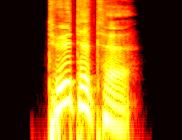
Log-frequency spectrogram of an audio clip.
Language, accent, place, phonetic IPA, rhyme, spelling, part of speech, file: German, Germany, Berlin, [ˈtøːtətə], -øːtətə, tötete, verb, De-tötete.ogg
- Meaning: inflection of töten: 1. first/third-person singular preterite 2. first/third-person singular subjunctive II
